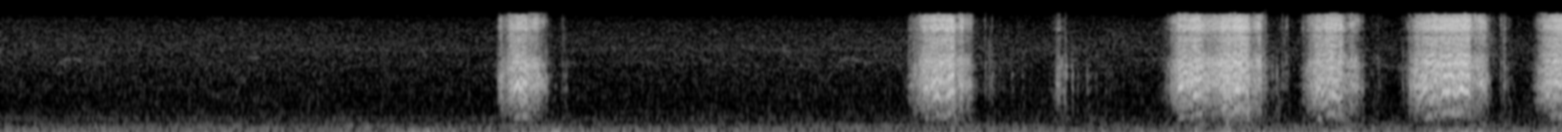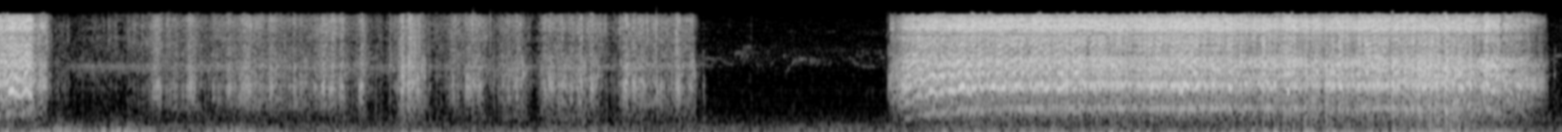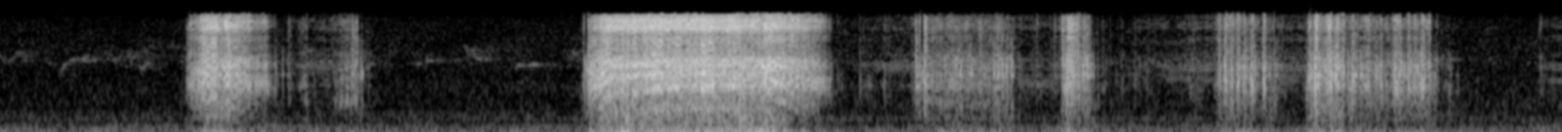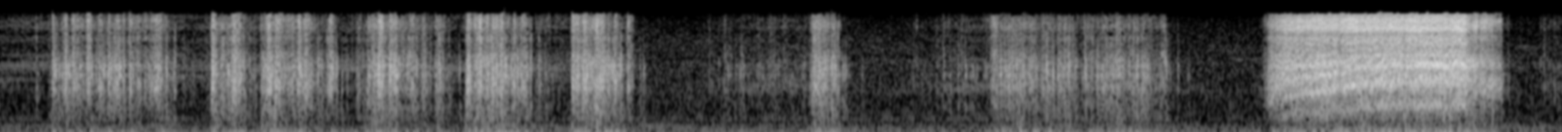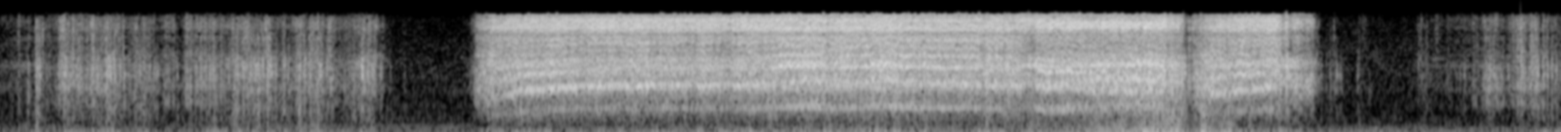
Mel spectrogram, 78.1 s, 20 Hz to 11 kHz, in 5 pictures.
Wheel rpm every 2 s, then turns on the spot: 0, 0, 10, 0, 10, 10, 60, 50, 20, 10, 20, 0, 80, 160, 160, 50, 10, 0, 60, 80, 10, 10, 10, 0, 10, 20, 20, 10, 20, 30, 120, 10, 20, 40, 160, 170, 160, 90, 0.
16-22 40-44 48-58 62-66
